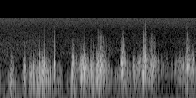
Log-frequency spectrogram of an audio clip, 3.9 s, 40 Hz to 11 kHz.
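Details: Piglets of the domestic pig, recorded in 2009, making a dense run of short, low, rough grunts and snorts. They come in quick overlapping bursts roughly every quarter to half second, with faint rustling beneath.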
